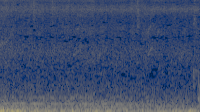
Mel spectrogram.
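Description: Outdoor background ambience: a low, steady rumble with no distinct events.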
